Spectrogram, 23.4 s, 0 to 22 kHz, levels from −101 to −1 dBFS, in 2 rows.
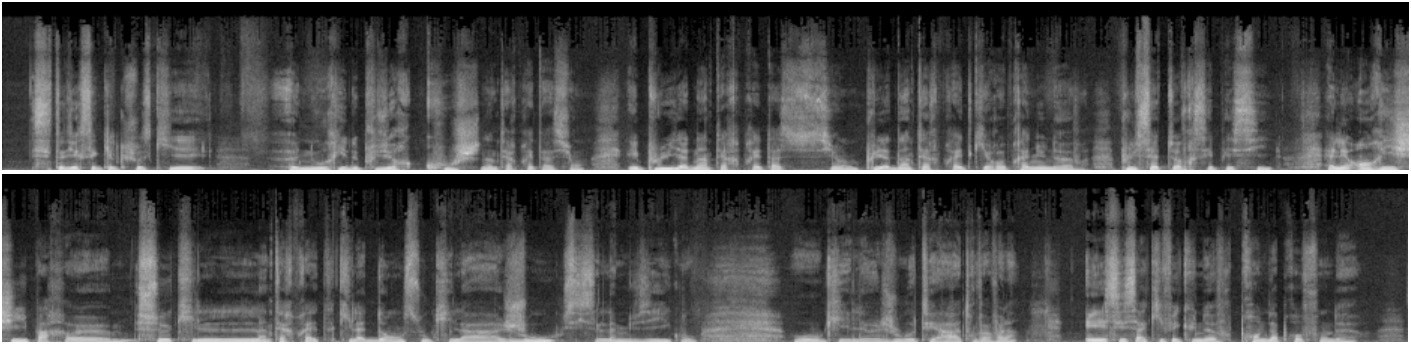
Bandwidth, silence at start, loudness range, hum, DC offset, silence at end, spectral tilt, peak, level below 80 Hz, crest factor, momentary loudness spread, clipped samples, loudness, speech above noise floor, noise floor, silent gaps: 19.5 kHz; 0.25 s; 4 LU; none; under 0.1%; 0.05 s; -5 dB/octave; -6 dBFS; -58 dBFS; 20 dB; 10 LU; under 0.1%; -26 LUFS; 22 dB; -47 dBFS; none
